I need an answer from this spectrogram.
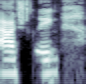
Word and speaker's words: Aisling: Everybody gave me so much shit about naming it the Ashling. So Aisling. It's Scottish. I know it's spelled differently than you would think, but that's how you can find us.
